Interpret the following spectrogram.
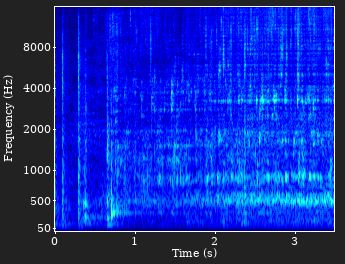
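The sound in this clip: Water poured into a kettle: a few faint clicks and knocks at the start, then a steady hissing rush of running water that slowly fills in and grows a little louder. The sound is soft overall, with no talk.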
